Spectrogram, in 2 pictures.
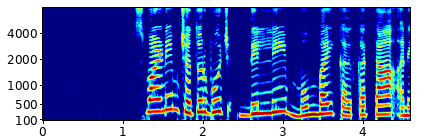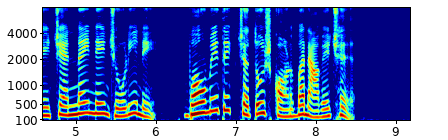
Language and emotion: Gujarati, neutral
